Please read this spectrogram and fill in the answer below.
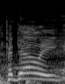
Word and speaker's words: Podelli: name right though frank i'm doing podelli i used to give it the french ending but uh he came up to me and said nope wrong way mr t it's okay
